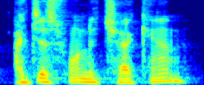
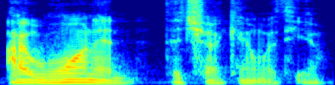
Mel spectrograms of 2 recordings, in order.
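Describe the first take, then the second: First: Tentative, rising at the end; slightly unsure check-in; hesitant. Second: Direct, settled statement falling at the end; plain-spoken and assertive; leaning into it. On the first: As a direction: lightly lift the ending as if asking permission. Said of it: "It sounds like you're hesitant". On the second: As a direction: state it forward, without hesitation. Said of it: "now you're leaning into it". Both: Shown as a demonstration.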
